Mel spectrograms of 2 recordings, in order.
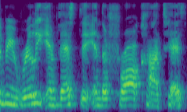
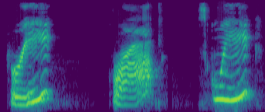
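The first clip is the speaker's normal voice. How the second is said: short frog calls, rising to a high, loud squeak; imitated frog calls; 8 semitones higher, 4 dB louder, much slower than usual. A narrator's reading. Stink tries out frog calls on his friends, imitated croaks and squeaks. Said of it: "he tried some out on his friends".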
